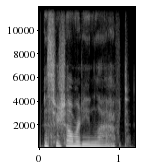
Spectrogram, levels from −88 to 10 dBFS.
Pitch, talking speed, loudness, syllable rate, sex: 195 Hz, 150 wpm, -15 LUFS, 6.2 syllables/s, female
